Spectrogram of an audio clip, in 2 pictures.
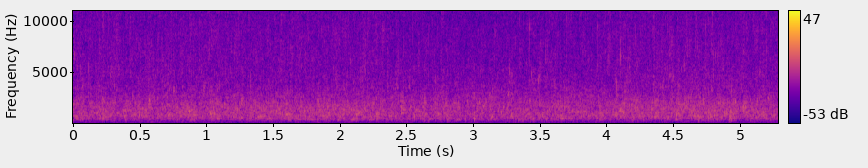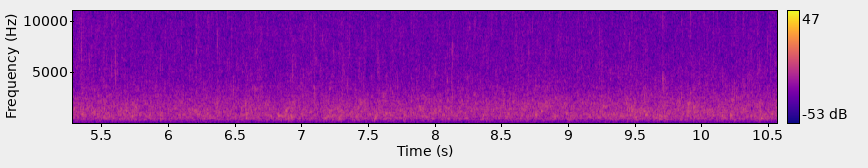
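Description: Field recording of rain falling on pavement: a steady, dense patter with trickling water, like plant pots filling up. It plays with little low end, while an equalizer trims its upper mids by a couple of decibels.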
